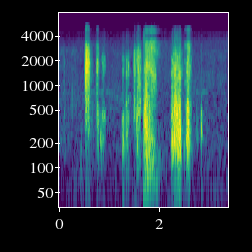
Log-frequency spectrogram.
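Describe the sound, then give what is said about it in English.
A run of sharp sneezes, several explosive bursts in quick succession with brief gaps between them, fairly loud against a quiet background. “God bless you.”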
